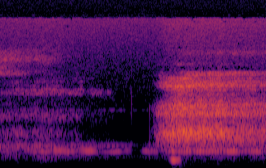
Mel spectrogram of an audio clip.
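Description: Airy breathing during a guided breathing exercise: a soft, drawn-out breath followed by a louder, fuller rush of air after a brief pause, slow and unhurried with no talking.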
